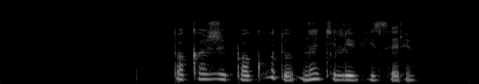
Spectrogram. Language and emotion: Russian, sad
